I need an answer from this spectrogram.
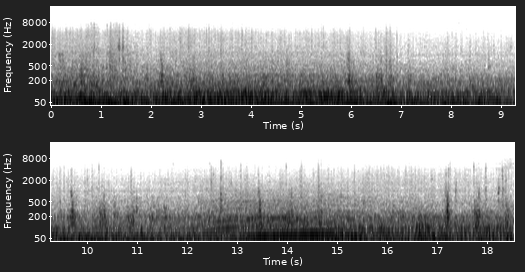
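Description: Rain pattering and ticking on the windshield of a motorhome driving through a rainstorm, over a loud, steady low rumble from the moving vehicle.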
